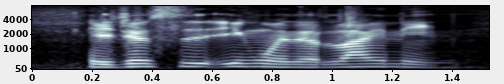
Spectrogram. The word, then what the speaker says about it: 來令: explaning a Chinese term, Lai-Lin, hence subtitle doesn't make much sense) Not quite sure how that came to be anyway, that's why it's called lai-lin, similar to the pronounciation of lining.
